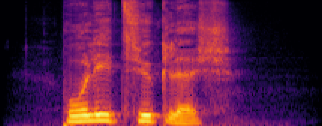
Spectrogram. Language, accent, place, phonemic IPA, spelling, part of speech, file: German, Germany, Berlin, /ˌpolyˈt͡syːklɪʃ/, polyzyklisch, adjective, De-polyzyklisch.ogg
- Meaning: polycyclic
